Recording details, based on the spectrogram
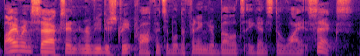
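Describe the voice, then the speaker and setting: A man who is feeling under the weather and whose voice is a little off. He recaps a show in a casual, rambling way, with fillers, self-corrections, gasps and some throat clearing. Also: mid-range voice, lively intonation, a little fast, fairly bright tone. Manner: gasping and clearing throat at times. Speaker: wrestling show reviewer.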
